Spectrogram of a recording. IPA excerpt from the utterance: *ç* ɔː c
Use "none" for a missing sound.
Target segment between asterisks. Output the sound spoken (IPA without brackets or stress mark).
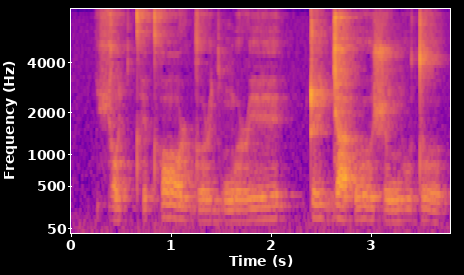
ç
